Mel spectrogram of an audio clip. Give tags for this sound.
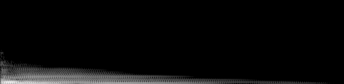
Acoustic Bass Double Instrument Plucked Standup Stereo Upright

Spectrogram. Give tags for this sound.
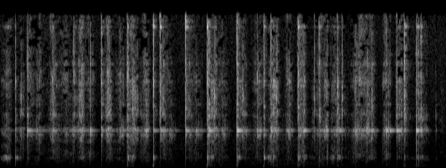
ceramic cup mug spoon stir

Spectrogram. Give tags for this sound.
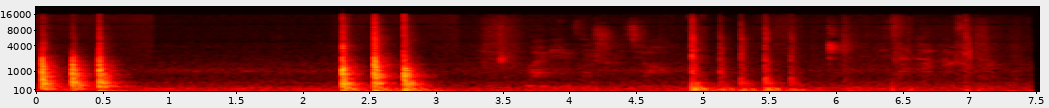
knock door wooden

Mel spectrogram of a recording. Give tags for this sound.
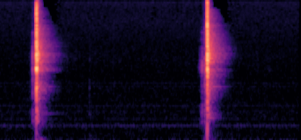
click flick flip off socket switch toggle

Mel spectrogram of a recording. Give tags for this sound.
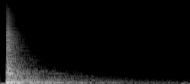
drum junk metallic scrap tom toms

